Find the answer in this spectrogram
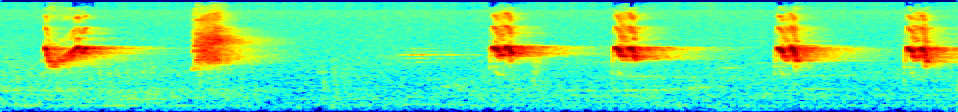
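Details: Long-tailed shrike, or cendet, in a lure song: six loud, harsh, grating notes in pairs, with a quiet gap in the middle.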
